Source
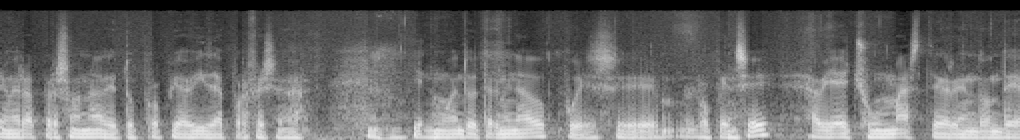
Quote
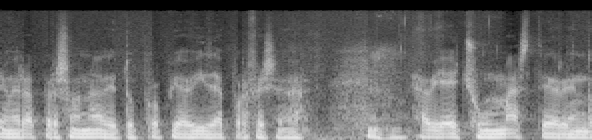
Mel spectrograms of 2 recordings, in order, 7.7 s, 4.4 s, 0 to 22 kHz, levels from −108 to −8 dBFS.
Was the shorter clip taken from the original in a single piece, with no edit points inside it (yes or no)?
no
